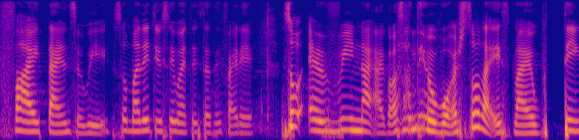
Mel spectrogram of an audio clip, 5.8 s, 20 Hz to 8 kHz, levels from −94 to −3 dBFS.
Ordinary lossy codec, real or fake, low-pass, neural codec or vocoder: none; real; none; none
